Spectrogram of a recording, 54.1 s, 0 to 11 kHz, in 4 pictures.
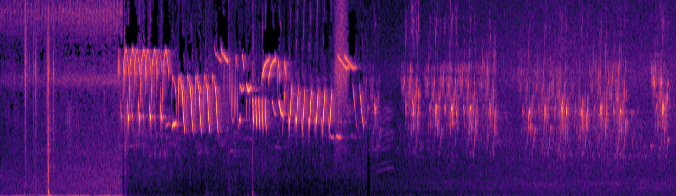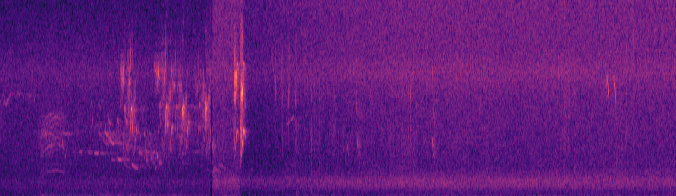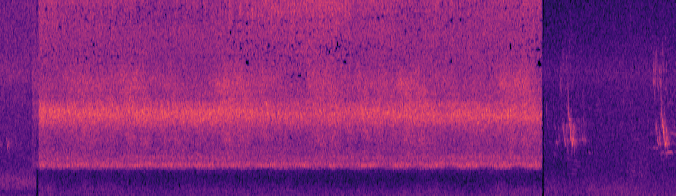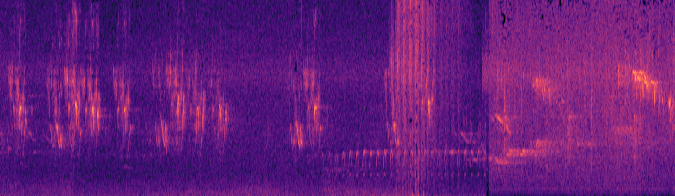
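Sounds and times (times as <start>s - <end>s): wings fluttering: 0.0s - 2.5s, 48.1s - 50.3s
soft outdoor hiss: 0.0s - 54.0s
small birds chirping: 2.4s - 18.5s, 46.4s - 54.0s.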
